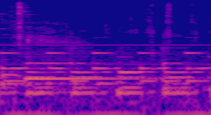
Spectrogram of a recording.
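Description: Faint background music: held notes that step to a new pitch every half second or so.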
